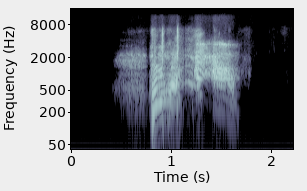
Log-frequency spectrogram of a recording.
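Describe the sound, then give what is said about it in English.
A single loud sneeze: a short breathy intake, then an explosive burst that trails off in a voiced, drawn-out finish, with silence on either side. “I'm doing a sneeze.”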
